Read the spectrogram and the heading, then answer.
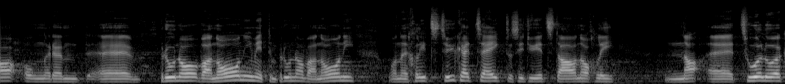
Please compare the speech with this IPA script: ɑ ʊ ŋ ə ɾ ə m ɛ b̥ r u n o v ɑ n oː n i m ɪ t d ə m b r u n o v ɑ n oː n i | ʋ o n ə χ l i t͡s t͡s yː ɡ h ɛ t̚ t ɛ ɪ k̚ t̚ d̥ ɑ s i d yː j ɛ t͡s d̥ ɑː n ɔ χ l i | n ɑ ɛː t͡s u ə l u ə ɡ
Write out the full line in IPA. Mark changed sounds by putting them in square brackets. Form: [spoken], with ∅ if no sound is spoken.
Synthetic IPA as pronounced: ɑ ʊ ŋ ə ɾ ə m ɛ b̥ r u n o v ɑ n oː n i m ɪ t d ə m b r u n o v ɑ n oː n i | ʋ o n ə χ l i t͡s t͡s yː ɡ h ɛ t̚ [t͡s] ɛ ɪ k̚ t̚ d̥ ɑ s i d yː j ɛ t͡s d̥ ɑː n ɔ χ l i | n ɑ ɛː t͡s u ə l u ə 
